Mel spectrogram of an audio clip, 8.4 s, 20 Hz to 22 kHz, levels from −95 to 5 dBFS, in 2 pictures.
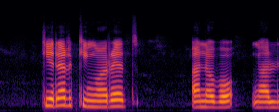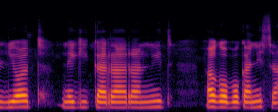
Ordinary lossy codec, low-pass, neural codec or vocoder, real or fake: none; 19.8 kHz; autoencoder, 48 kHz, 128 numbers a frame, DAC-VAE, trained on Japanese speech; fake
